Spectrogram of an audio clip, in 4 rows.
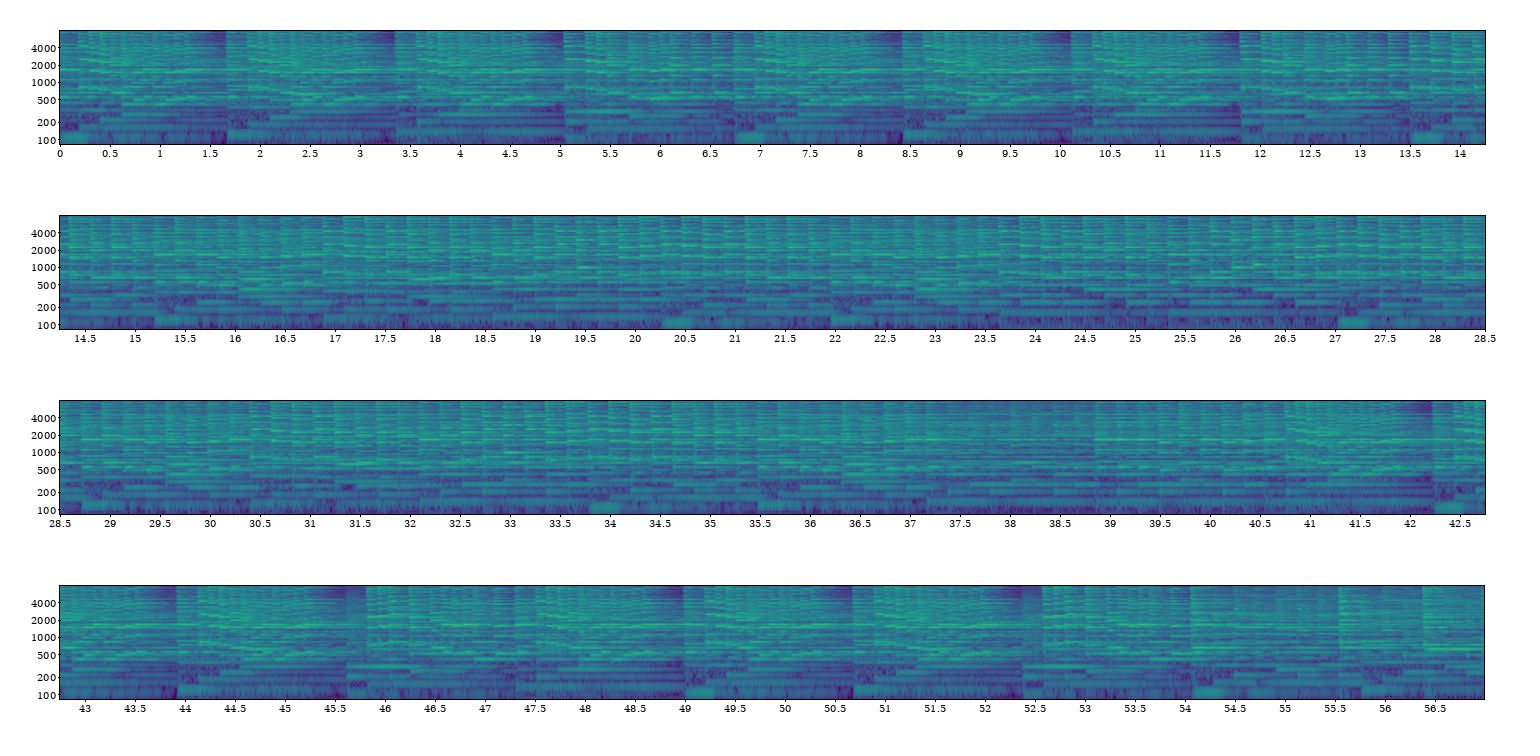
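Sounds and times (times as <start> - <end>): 
piano: 0.0 - 56.9.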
